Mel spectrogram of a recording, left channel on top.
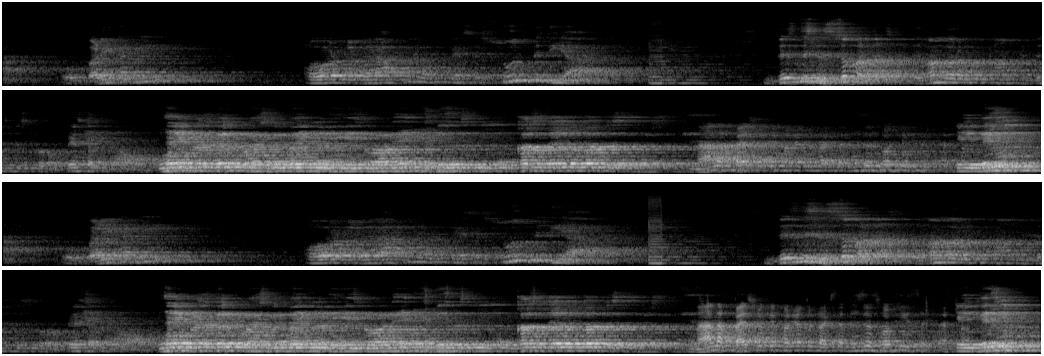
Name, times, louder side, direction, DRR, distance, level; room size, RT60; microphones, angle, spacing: voice 1, 0.6-1.6 3.0-5.9 7.6-12.3 12.6-12.7 19.8-20.5, left 1 dB, 40° left, -4 dB, 0.7 m, -32 dB
voice 2, 12.0-16.9 17.2-17.4 19.9-20.5, equal, 35° right, -6 dB, 0.7 m, -21 dB
voice 3, 17.2-20.1, right 3 dB, 75° right, 4 dB, 0.4 m, -30 dB
5.4 x 3.6 x 2.4 m, 2.7 s
head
